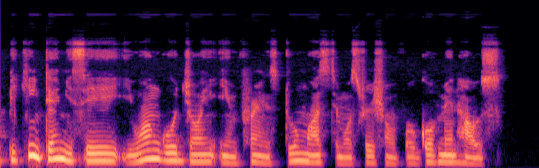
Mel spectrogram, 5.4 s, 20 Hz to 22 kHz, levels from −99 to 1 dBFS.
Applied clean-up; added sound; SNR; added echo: none; none; none; none.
